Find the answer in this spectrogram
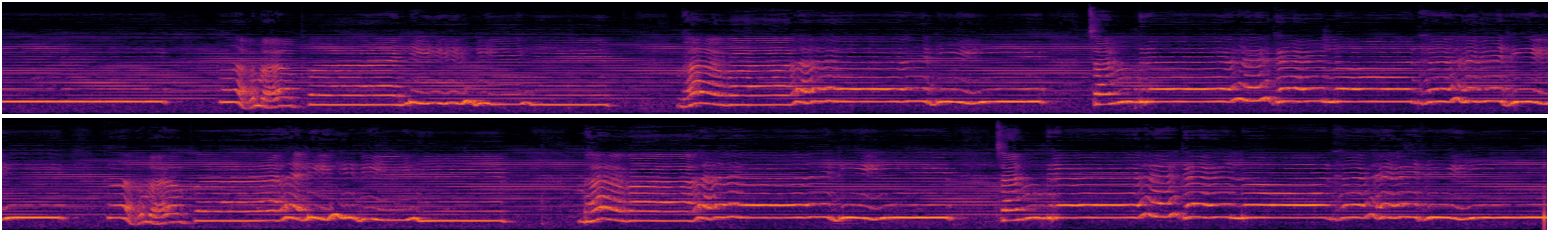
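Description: A woman singing Carnatic classical music solo, holding long notes and sliding through oscillating ornaments (gamakas), with brief pauses for breath, over a steady tanpura drone.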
